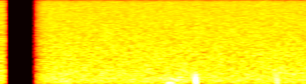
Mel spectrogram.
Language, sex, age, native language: Icelandic, male, 10, Icelandic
